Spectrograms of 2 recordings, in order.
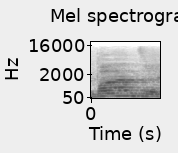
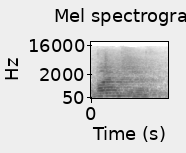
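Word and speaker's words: वज्र: Дело в том, что на тибетский манер очень часто мантры произносятся совершенно не так, как они пишут на санскрите. То есть мы с вами убедились, что то, что мы часто произносим как бадра или бенза, на самом деле это ваджра.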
